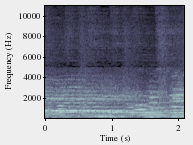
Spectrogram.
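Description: A musical theatre cast singing together in chorus over instrumental accompaniment.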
